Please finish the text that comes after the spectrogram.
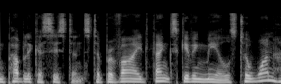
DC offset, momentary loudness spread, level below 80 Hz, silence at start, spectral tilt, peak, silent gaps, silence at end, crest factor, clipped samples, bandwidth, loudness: under 0.1%; 5 LU; -50 dBFS; 0 s; -5.5 dB/octave; -6 dBFS; none; 0 s; 16 dB; under 0.1%; 12 kHz; -22 LUFS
